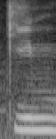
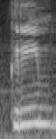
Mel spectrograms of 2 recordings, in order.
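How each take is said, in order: First: The word starts with a plain 'k'. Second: The word starts with a 'kr' cluster. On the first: The speaker calls it wrong. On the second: The speaker calls it right.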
